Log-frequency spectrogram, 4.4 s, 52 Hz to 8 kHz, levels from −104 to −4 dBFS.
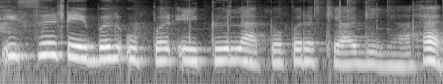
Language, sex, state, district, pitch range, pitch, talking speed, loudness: Punjabi, female, Punjab, Kapurthala, 190-235 Hz, 215 Hz, 110 wpm, -18 LUFS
